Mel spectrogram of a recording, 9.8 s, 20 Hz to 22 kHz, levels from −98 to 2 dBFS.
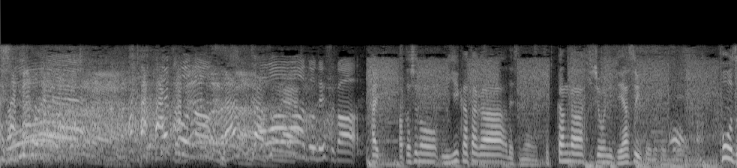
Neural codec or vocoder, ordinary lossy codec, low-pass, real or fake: none; Opus, 64 kbps; 7.2 kHz; real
